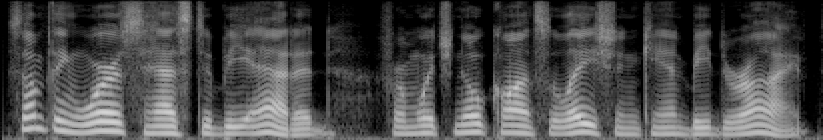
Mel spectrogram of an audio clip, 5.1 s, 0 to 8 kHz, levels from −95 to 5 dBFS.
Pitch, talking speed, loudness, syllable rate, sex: 150 Hz, 150 wpm, -19 LUFS, 4.6 syllables/s, male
